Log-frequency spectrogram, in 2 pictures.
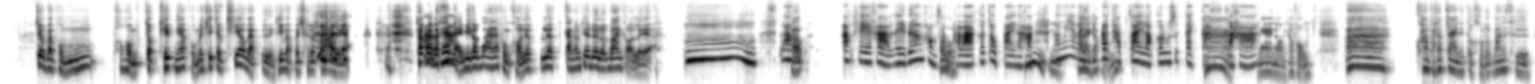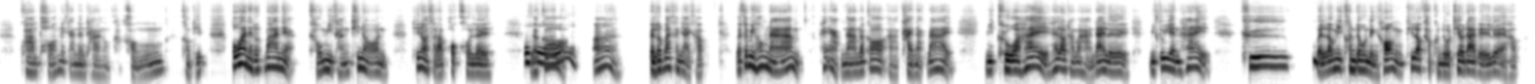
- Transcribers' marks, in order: chuckle; drawn out: "อืม"; other background noise; tapping
- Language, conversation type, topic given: Thai, podcast, คุณช่วยเล่าเรื่องการเดินทางที่เปลี่ยนชีวิตให้ฟังหน่อยได้ไหม?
